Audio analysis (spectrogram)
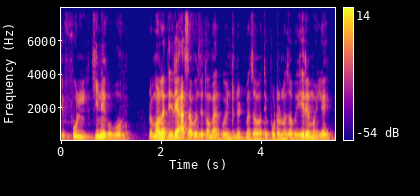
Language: Nepali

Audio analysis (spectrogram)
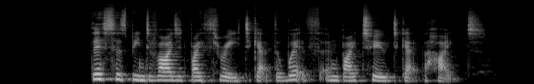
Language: English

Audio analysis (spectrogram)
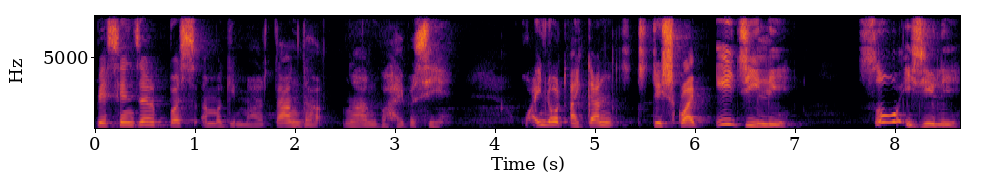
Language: Manipuri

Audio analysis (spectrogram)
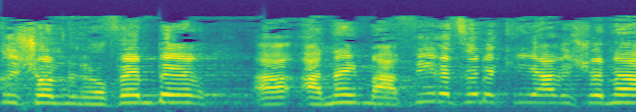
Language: Hebrew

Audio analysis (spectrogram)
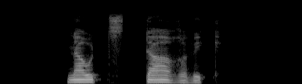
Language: Central Yupik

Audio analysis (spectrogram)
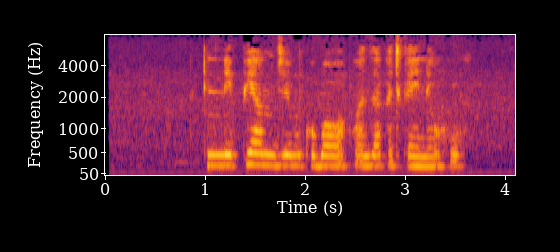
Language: Swahili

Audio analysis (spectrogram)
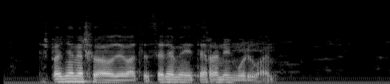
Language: Basque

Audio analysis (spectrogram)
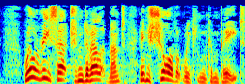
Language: English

